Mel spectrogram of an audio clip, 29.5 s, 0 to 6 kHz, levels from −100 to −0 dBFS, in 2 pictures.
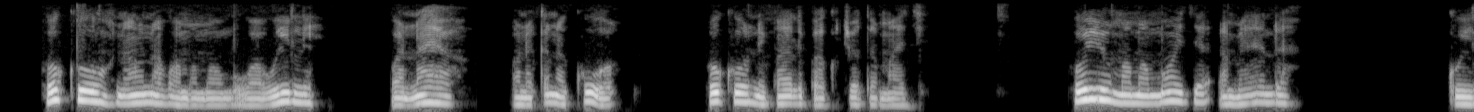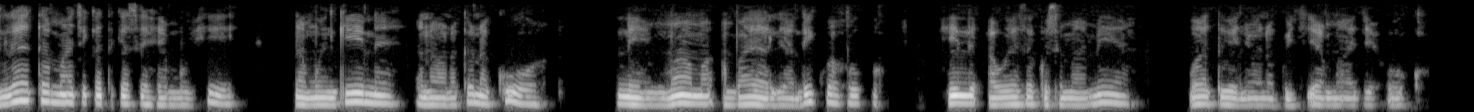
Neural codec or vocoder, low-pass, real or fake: vocoder, 22.05 kHz, 80 mel bands, Vocos; 5.4 kHz; fake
